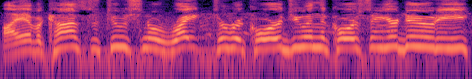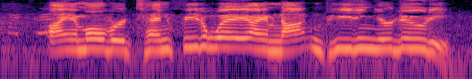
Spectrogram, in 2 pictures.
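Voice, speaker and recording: Defiant high-voiced auditor on a roadside. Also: female voice, a little fast. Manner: defiant, lecturing, with forced laughs. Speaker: first amendment auditor. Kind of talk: confrontational street recording. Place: outdoors at a roadside traffic stop. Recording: faint outdoor traffic noise.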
